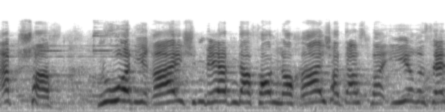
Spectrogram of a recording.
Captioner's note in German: Unruhe - Glockenzeichen der Präsidentin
